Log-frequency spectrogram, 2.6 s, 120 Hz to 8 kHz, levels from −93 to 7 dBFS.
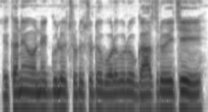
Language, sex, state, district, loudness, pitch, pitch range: Bengali, male, West Bengal, Alipurduar, -16 LUFS, 125 Hz, 120-130 Hz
